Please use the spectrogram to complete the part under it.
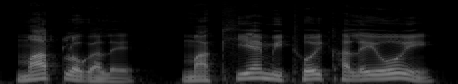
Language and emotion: Assamese, neutral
